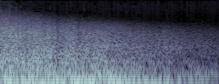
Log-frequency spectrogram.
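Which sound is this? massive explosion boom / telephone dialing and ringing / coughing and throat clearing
massive explosion boom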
